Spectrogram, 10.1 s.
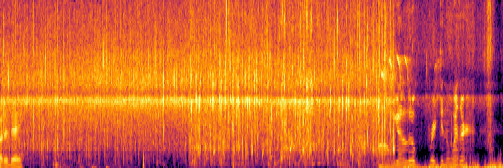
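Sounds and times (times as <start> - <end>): heavy rain: 0.0 - 8.0.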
